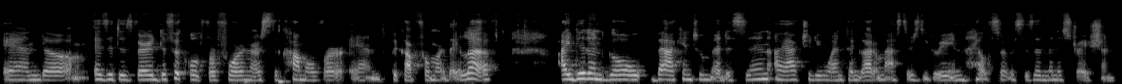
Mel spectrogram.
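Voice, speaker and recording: A woman in her forties from Romania, speaking as a podcast guest and telling her story in a measured, reflective way with frequent ums. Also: medium pitch, level tone, slightly rough. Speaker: guest, travel photographer. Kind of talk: casual interview.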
